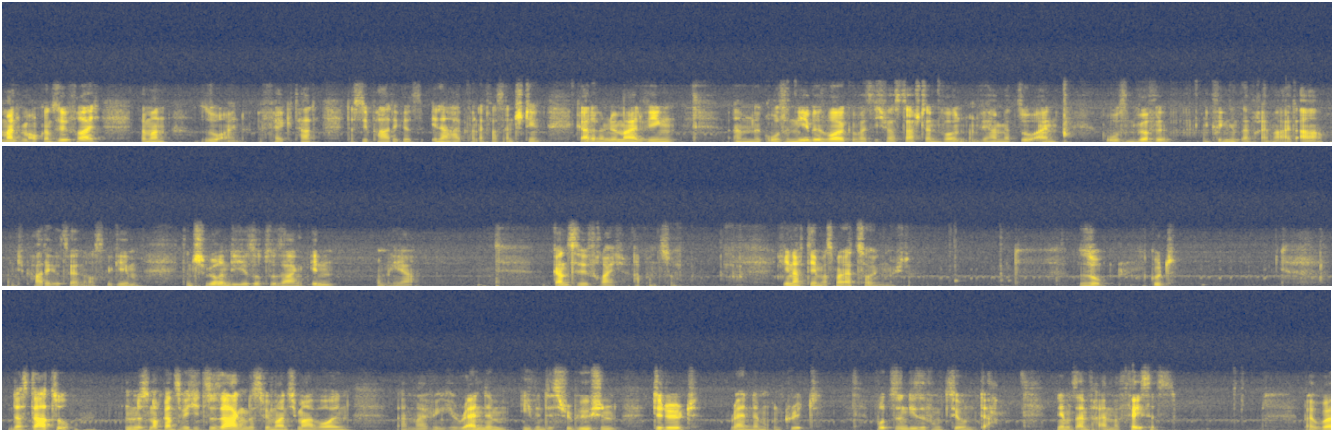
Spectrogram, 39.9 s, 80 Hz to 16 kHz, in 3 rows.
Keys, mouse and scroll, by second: 0.6 alt+a, 1.9 alt+a, 3.5-4.2 scroll up 5, 4.2 scroll down 1, 5.3 scroll down 5, 6.9 s, 7.9 click, 8.9 click, 11.0-11.7 scroll down 5, 11.7 scroll down 3, 12.5 alt+a, 16.0 alt+a, 16.3 middle click, 19.8-20.5 scroll down 2, 20.5-21.0 scroll down 8, 21.0 scroll up 4, 22.1 scroll up 1, 23.2 ctrl+z, 23.3 ctrl+z, 24.7 middle click, 25.4-26.3 scroll up 3, 37.8 click, 38.9 click.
